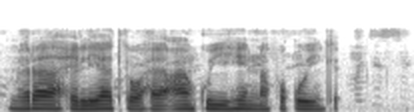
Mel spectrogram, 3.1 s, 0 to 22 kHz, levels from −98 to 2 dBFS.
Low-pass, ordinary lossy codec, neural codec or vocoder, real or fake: 7.2 kHz; none; none; real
